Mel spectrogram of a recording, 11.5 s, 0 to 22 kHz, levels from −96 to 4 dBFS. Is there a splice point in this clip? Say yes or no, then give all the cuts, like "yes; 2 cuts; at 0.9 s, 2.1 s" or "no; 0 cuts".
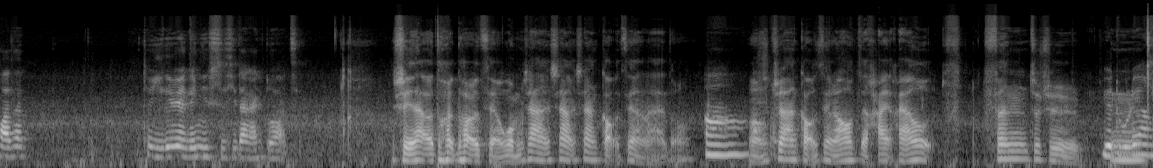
yes; 2 cuts; at 7.0 s, 9.8 s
